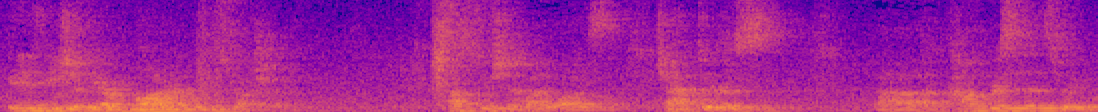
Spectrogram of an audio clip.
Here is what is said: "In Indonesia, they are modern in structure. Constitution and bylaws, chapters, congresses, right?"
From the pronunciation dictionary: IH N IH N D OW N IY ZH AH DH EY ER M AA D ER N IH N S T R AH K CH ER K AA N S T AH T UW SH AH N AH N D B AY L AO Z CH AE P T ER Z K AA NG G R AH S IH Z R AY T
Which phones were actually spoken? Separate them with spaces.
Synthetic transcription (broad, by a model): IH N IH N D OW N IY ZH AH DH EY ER M AA D ER N IH N S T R AH K SH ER K AA N S T AH T UW SH AH N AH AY W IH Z CH AE P T ER Z K AA NG G R AH S IH Z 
